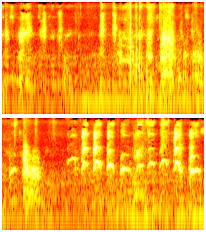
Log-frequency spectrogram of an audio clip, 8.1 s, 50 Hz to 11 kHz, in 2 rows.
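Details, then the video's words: Seven-week-old chocolate brown Toy Poodle puppies playing in their newly enlarged pen: shuffling and scuffling noise at first, then a quick run of high, sharp yips repeated several times a second near the end. "Chocolate brown Toy Poodles 7 wks old"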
